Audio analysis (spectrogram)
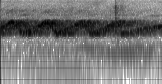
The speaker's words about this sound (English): So we hear sirens right now.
